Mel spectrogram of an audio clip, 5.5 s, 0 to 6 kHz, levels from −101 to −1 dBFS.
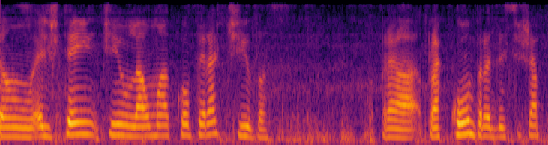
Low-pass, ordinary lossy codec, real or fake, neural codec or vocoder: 5.4 kHz; none; fake; codec, 24 kHz, 6 kbps, HILCodec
